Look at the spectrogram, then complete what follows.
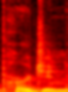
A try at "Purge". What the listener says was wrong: I believe it's pronounced purge, by the way. Not purging. right there it says World Purge. Like the movie Purge. The Purge.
